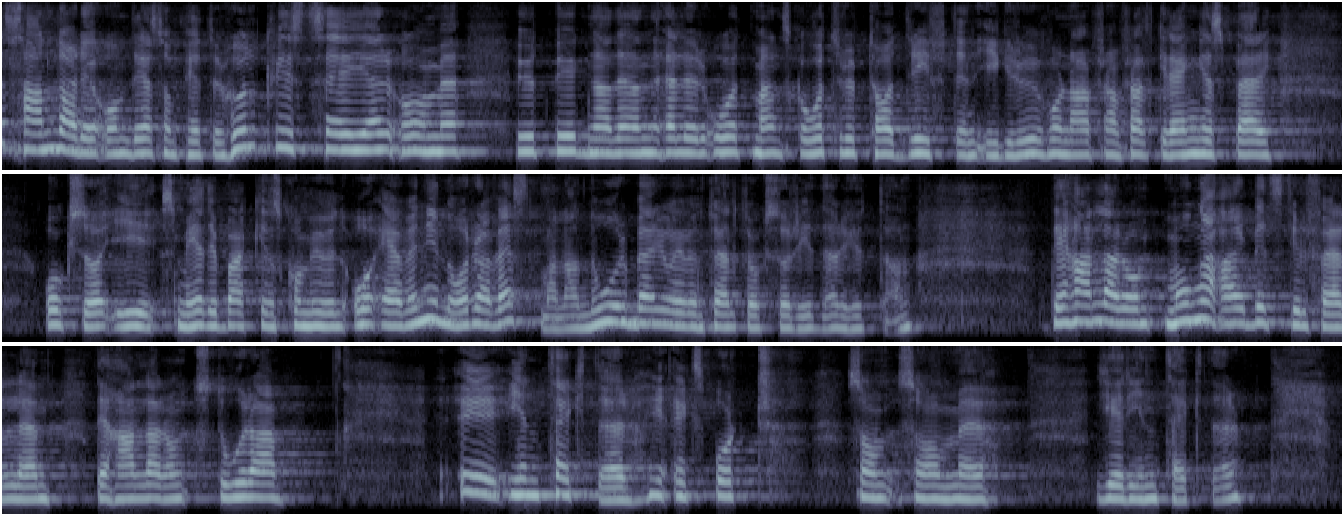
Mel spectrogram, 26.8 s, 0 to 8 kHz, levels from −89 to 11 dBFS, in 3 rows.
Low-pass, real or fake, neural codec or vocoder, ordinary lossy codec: none; real; none; none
